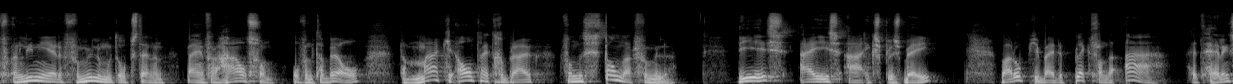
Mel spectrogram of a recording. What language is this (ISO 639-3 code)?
nld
